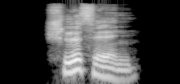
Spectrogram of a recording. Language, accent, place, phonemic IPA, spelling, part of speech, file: German, Germany, Berlin, /ˈʃlʏsl̩n/, Schlüsseln, noun, De-Schlüsseln.ogg
- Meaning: dative plural of Schlüssel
